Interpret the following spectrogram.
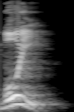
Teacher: o som da vogal é maior que o som da semivogal então o som do o é maior que o som do I Então o ditongo decresce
